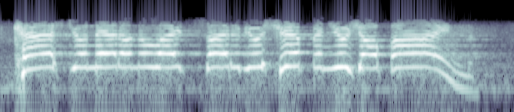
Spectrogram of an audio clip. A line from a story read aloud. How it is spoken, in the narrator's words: the figure called out loudly across the gray waters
